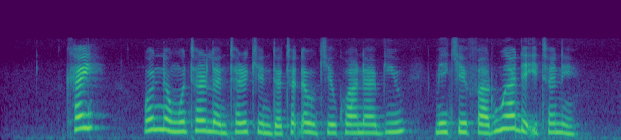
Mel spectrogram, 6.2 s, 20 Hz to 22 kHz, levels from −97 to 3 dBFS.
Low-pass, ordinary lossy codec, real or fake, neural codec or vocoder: 7.2 kHz; none; real; none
